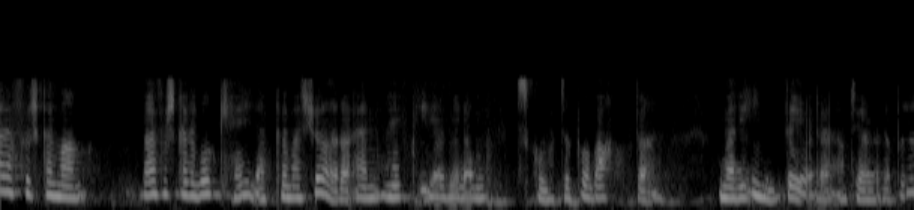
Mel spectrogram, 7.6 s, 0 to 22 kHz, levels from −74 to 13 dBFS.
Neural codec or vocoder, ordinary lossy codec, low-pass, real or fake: codec, 16 kHz, 1 kbps, FreqCodec, smaller model; none; 5.4 kHz; fake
